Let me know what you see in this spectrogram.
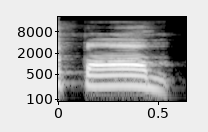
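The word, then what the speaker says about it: paw: उसके बाद है पाम, आप एल साइलेंट पढ़ेंगे, पाम मीन्स हथेली। उसके बाद अगला है पॉ, इसको ब्रिटिश पॉ पढ़ते हैं लेकिन अमेरिकन पा पढ़ते हैं, लेकिन आप पॉ थोड़ा सा डब्लू की भी आप निकालेंगे, पॉ।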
